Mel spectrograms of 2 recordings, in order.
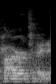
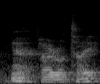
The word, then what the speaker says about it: Pyrrhotite: Is it the quarry who did they have knowledge that they were selling, aggregate that had pyrrhotite in it?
